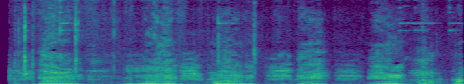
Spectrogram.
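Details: A ten-year-old Basset Hound romping with another Basset Hound at a dog park gives deep, rough, growly barks in a rapid series of about seven, low and gravelly.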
